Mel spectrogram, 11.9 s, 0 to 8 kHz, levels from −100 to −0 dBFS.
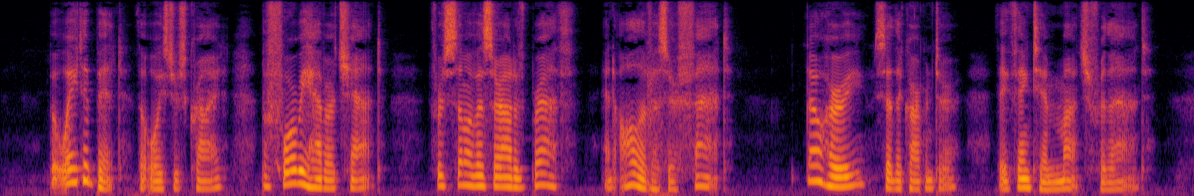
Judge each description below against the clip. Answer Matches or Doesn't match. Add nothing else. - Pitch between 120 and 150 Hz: Matches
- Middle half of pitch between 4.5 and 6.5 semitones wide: Matches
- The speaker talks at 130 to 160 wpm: Doesn't match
